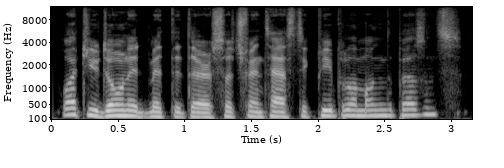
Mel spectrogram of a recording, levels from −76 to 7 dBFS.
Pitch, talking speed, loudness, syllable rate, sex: 150 Hz, 245 wpm, -16 LUFS, 7.1 syllables/s, male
